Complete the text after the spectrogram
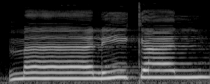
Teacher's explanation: Maka mimnya kita panjangkan 2 harokat saja. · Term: mad tabi'i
